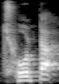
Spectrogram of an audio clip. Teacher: जो छोटा अ होता है यह साथियों आपका मध्य स्वर के अंतर्गत आता है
